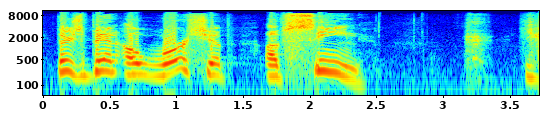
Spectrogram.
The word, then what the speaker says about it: Sin: They pronounced it Sin, but listen to how you spelled it. Ready? S-I-N.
